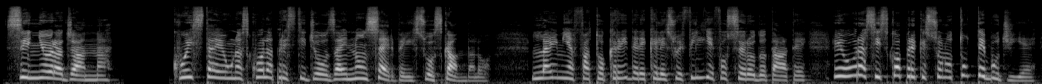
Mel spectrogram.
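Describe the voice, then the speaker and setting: A stern middle-aged headmistress from an animated storybook, as a woman narrator plays her. She speaks firmly and formally in a fairly high voice. The sound is dry and close. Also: normal speed, no room sound. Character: stern middle-aged female school principal.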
